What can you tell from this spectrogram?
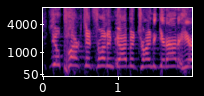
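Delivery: high, loud imitated rant; angry big dude. Monstrous dude blocked in by a trailer, furious retold shouting. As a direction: yell the complaint at full volume. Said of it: "he's like".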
